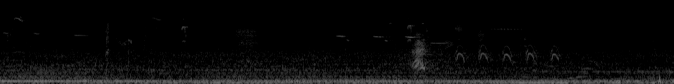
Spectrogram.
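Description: Wild birds calling and chirping over a steady low rumble, with a quick run of about five short repeated calls about four and a half seconds in.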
